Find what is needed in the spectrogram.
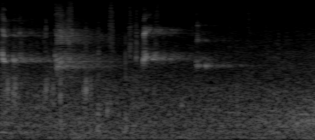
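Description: Faint squeaks of tennis shoes on a hard court, several short high chirps, with a few soft taps that sound like a ball being bounced.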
